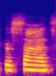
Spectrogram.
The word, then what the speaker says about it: croissant: Pillsbury croissants is something, just a quick late night, quick dinner type thing, but these croissant, I'm gonna just say it like the French do, croissant.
